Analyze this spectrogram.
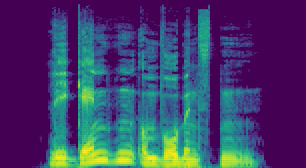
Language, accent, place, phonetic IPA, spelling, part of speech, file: German, Germany, Berlin, [leˈɡɛndn̩ʔʊmˌvoːbn̩stən], legendenumwobensten, adjective, De-legendenumwobensten.ogg
- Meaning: 1. superlative degree of legendenumwoben 2. inflection of legendenumwoben: strong genitive masculine/neuter singular superlative degree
